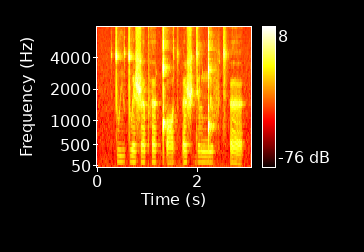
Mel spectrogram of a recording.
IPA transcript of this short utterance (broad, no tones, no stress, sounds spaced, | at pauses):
tʷ i tʷ e ʂ œ pʰ œ ǃʼ ɔ t͡sʼ œ ʂ d ʏ l ŋ͡ǃ ʏ f t͡sʼ œ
